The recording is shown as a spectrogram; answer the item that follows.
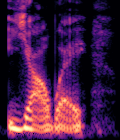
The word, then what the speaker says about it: Yahweh: It is written, spelled YHWH, and probably pronounced Yahweh. We don't know if this is the way it was pronounced at the time because the Hebrews did not use vowels. They only used consonants.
